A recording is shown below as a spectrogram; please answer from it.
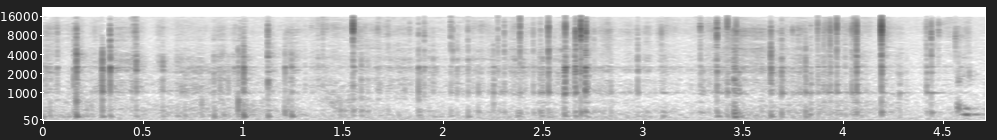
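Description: A round gold metal lid with an embossed maple leaf is tapped and scratched with long acrylic nails. It makes a quick, uneven run of short, bright clicks and dry scratching that stop without ringing.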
